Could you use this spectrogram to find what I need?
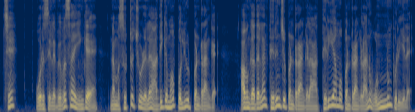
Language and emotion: Tamil, disgusted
